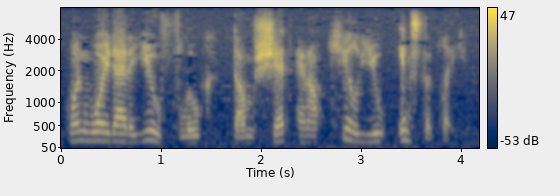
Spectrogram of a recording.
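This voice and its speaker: Man as a snide, lively New York tough-guy crook. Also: very high-pitched, fairly quick, no room sound, lo-fi sound, heavily acted. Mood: sly. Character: snide, menacing male bank robber impersonating a student.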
